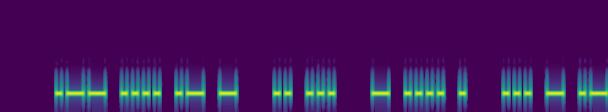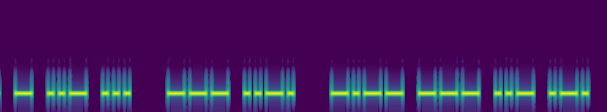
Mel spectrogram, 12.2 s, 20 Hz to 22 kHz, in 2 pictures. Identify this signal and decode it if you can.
Morse code, heard as a keyed tone, about 22 wpm, 700 Hz. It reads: WHAT IS THE STATUS OF YOUR
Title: Sentences from Top 1400 Words 22wpm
